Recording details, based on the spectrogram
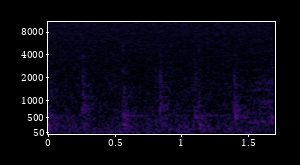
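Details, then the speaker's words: GMC motorhome steering: sharp, evenly spaced clicks about three a second as the linkage is rocked, from a loose, worn tie rod end; the other side's was worn too. "that's actually loose here uh that's that's worn out I check the other side and it was worn out too"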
